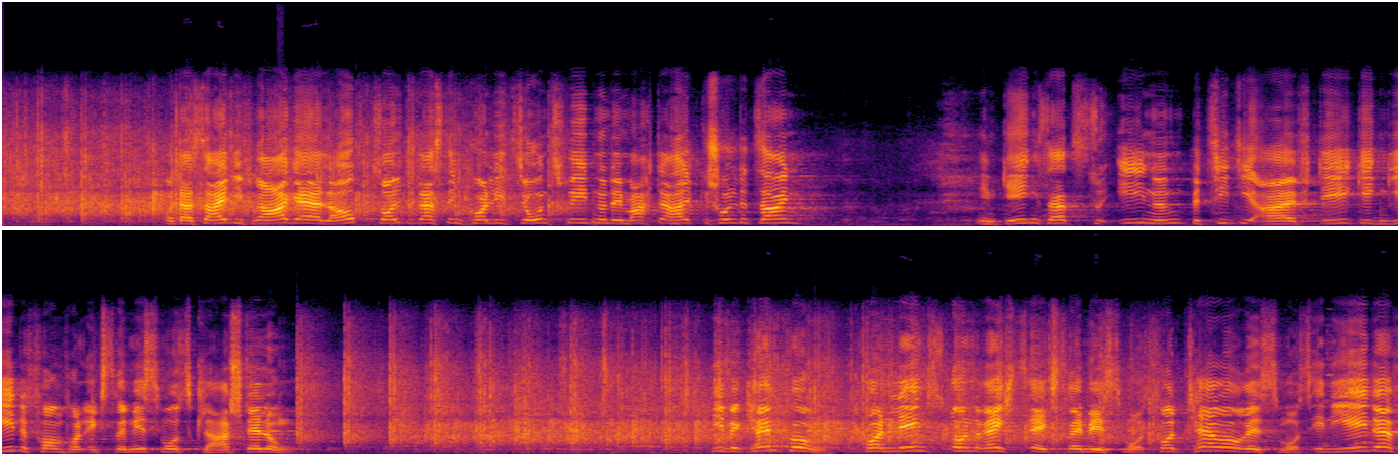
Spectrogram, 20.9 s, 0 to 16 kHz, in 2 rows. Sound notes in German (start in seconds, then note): 12.6 Beifall AfD - Zurufe CDU: Oh!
